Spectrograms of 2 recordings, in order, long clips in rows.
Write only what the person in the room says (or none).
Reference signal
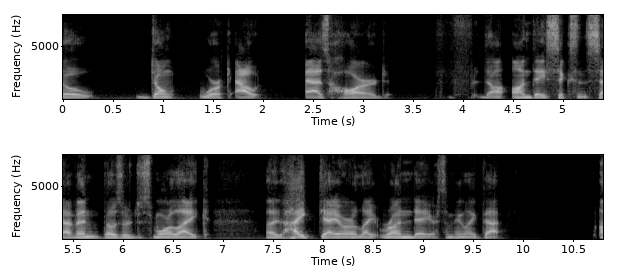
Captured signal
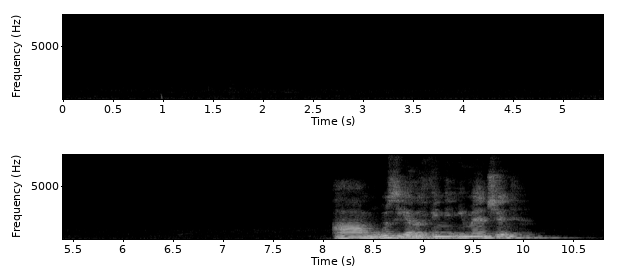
um what was the other thing that you mentioned?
